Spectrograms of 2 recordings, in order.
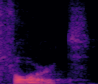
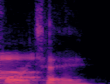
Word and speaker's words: forte: not their fort which it's pronounced fort not forte oh it's not fast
